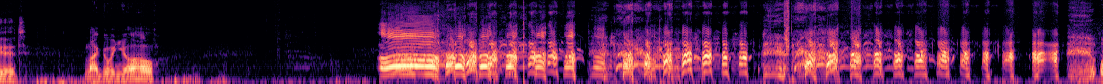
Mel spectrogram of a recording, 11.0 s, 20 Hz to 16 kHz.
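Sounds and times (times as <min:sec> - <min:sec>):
men laughing and exclaiming: 0:03.8 - 0:11.0.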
